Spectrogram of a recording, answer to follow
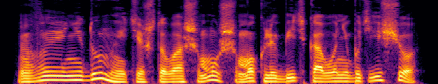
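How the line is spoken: Plain. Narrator (Russian): спросил он

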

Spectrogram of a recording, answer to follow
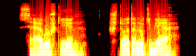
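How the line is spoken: Shouting with full force. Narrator (Russian): Что есть силы, закричал Пятницкий

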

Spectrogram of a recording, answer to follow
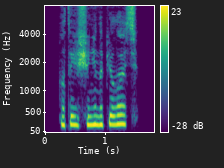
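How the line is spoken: Hoarse giggle. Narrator (Russian): хрипло хихикала Лиза

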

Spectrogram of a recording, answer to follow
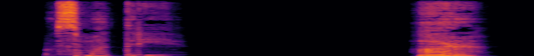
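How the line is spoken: Bitter whisper. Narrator (Russian): с горечью прошептала она

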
